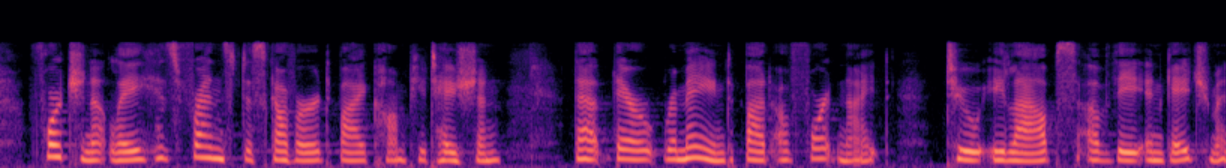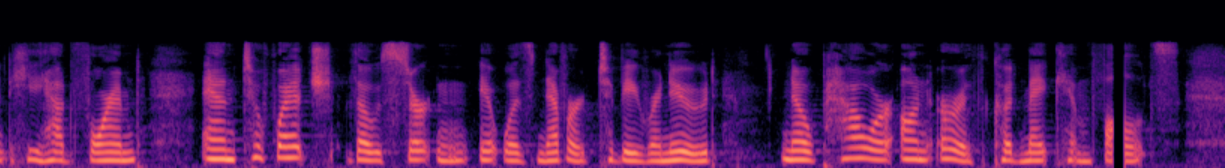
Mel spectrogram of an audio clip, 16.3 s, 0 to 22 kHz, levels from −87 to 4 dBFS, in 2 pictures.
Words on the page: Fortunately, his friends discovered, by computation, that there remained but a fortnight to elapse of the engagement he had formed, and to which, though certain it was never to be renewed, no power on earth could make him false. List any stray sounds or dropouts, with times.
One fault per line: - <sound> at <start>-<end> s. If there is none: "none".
- dropout at 15.6-15.7 s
